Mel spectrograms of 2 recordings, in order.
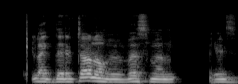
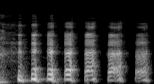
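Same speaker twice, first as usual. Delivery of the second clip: burst of laughter; 8 semitones higher, 11 dB louder than usual. Real, not acted. Viewers' joke cracks him up.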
